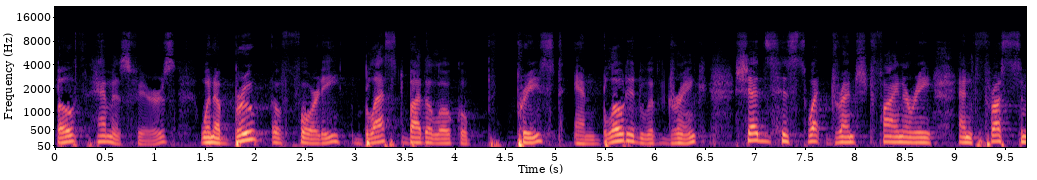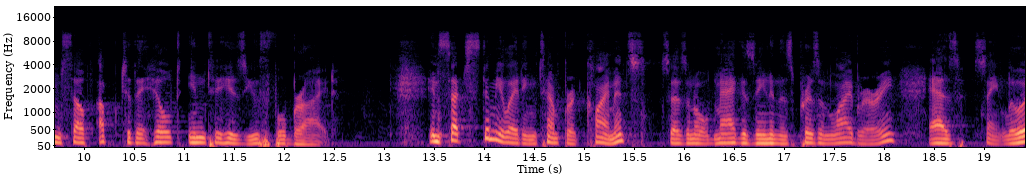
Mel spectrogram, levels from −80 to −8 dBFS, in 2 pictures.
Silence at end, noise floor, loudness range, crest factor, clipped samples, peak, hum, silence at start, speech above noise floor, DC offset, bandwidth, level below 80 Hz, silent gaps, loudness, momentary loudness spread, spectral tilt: 0 s; -58 dBFS; 3 LU; 20 dB; under 0.1%; -8 dBFS; none; 0 s; 31 dB; under 0.1%; 11 kHz; -42 dBFS; none; -28 LUFS; 10 LU; -8 dB/octave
